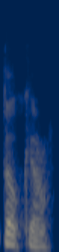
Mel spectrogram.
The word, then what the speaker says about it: Toker: So the Toker family, we pronounce it Toker, comes from Zeludok.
